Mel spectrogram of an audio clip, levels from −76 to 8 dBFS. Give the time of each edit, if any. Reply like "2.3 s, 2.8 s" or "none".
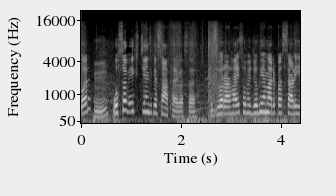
2.5 s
